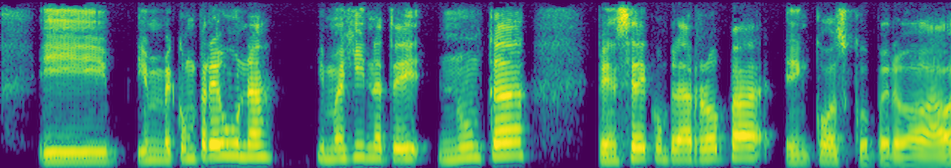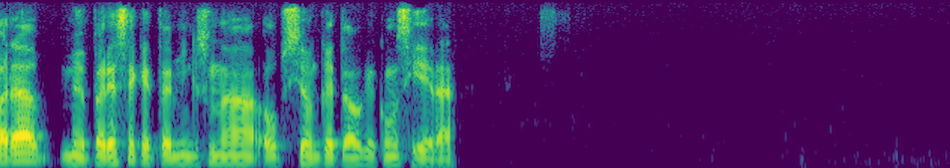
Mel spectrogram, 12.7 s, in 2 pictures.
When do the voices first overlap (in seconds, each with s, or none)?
none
